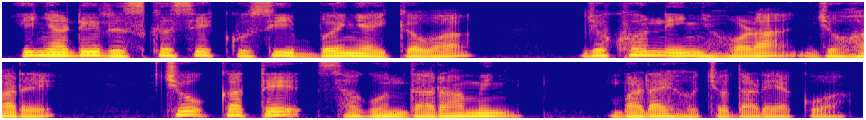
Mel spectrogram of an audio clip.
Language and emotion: Santali, sad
